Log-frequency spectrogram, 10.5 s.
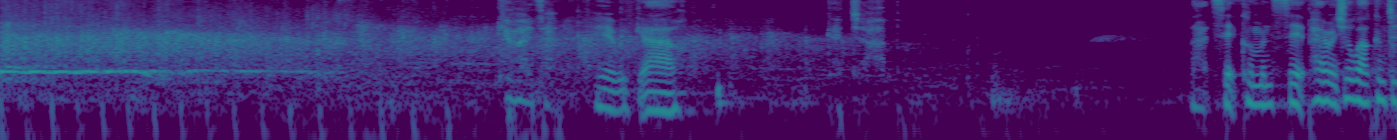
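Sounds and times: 
audience cheering: 0.0 - 3.8
audience applause: 0.0 - 6.3
speech: 4.5 - 5.5, 9.2 - 10.4.

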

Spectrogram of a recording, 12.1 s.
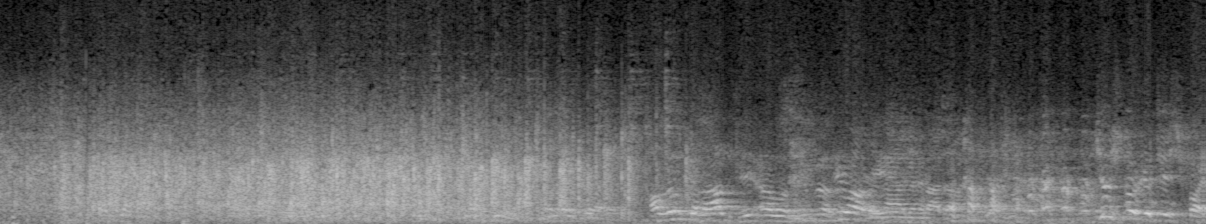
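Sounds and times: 
audience clapping: 0.0 - 7.2
laughter: 0.6 - 1.8, 9.2 - 11.6
speech: 7.2 - 12.0.

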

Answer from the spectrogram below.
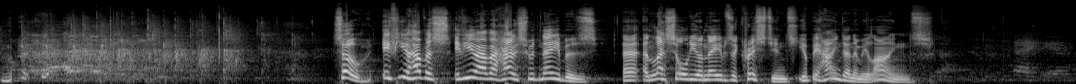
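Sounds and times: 
laughter: 0.0 - 1.9
audience applause: 0.0 - 3.1
speech: 3.4 - 9.4.

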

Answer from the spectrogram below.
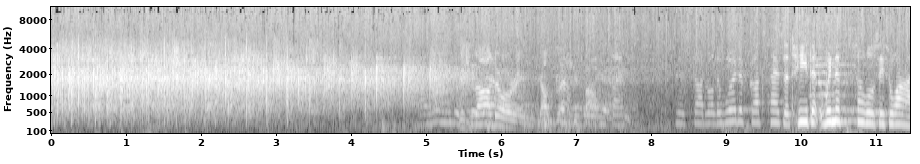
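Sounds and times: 
audience clapping for a speaker: 0.0 - 8.3
speech: 5.7 - 11.4.

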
